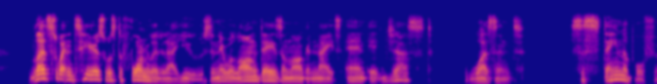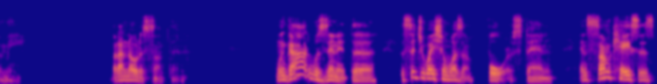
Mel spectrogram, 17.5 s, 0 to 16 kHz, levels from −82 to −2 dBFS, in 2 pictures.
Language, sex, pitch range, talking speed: English, male, 100-150 Hz, 145 wpm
